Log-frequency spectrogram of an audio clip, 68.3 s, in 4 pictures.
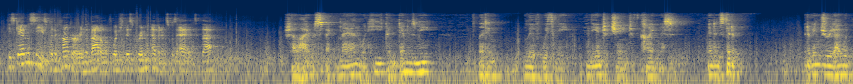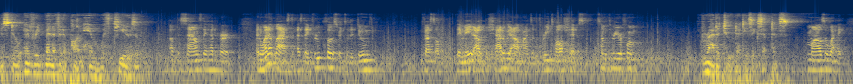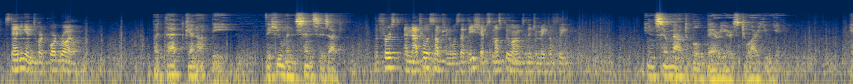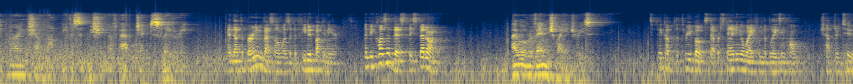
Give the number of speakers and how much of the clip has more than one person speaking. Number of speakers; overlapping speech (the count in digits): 2, no overlap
